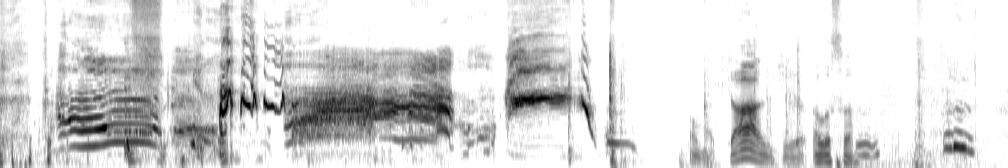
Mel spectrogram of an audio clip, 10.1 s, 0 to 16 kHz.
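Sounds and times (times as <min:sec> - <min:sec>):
child screaming: 0:00.6 - 0:06.0.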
